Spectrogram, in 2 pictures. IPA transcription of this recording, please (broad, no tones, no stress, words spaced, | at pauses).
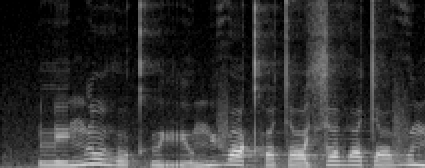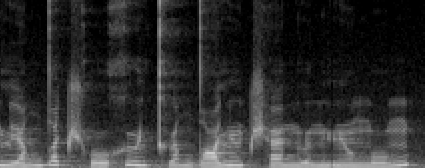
leŋlõðˤu kʰɯrʲoŋyvɑ kʰutˤu sʲæðˤætˤɑ vonlʲæn dˤyt͡ʃʰo xɯlʲkʰɯn dˤælʲũ t͡ʃʰænlɯnrʲõ ŋoŋ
